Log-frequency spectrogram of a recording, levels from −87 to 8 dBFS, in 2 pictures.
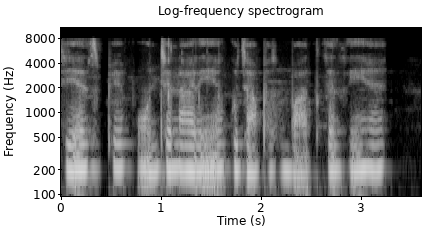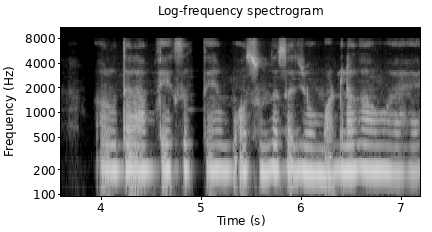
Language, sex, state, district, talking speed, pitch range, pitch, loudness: Hindi, female, Delhi, New Delhi, 215 wpm, 195-205 Hz, 200 Hz, -19 LUFS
